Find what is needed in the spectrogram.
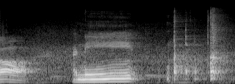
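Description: A stainless-steel bowl being moved on the countertop, giving a brief light clatter of metal near the end.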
